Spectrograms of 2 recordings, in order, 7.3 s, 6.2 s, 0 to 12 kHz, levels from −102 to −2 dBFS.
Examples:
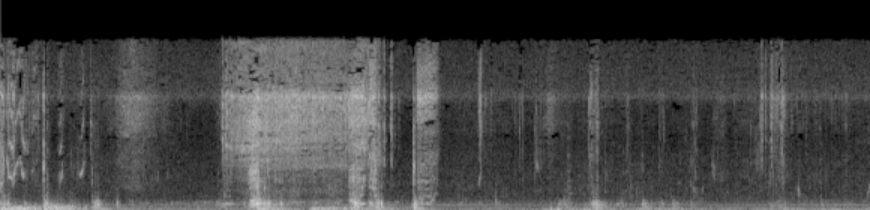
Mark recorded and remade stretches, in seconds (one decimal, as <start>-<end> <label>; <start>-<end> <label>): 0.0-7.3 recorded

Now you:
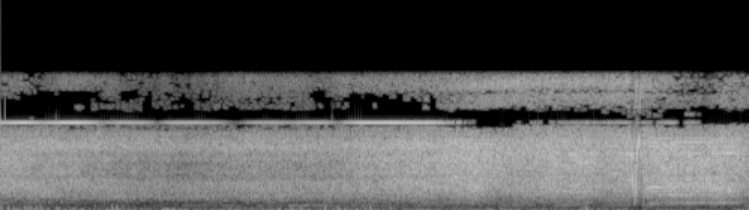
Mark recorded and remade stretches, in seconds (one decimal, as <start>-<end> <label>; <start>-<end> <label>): 0.0-6.2 recorded

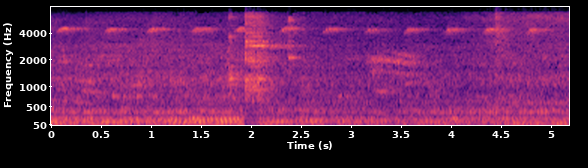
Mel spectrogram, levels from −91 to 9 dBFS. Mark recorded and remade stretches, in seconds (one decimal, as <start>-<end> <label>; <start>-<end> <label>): 0.0-5.2 recorded

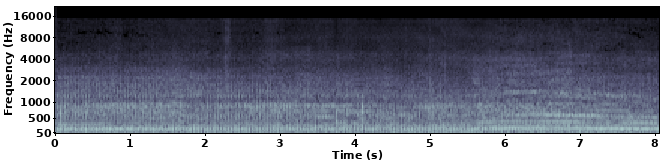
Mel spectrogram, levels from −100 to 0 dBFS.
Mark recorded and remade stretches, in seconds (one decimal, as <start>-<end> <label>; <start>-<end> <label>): 0.0-1.4 recorded; 1.4-2.0 remade; 2.0-3.0 recorded; 3.0-5.9 remade; 5.9-8.1 recorded

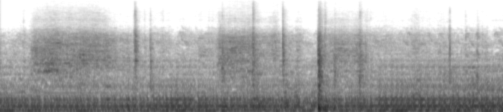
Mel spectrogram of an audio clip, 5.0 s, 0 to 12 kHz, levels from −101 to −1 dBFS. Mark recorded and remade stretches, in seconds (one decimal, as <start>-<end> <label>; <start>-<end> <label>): 0.0-5.0 recorded

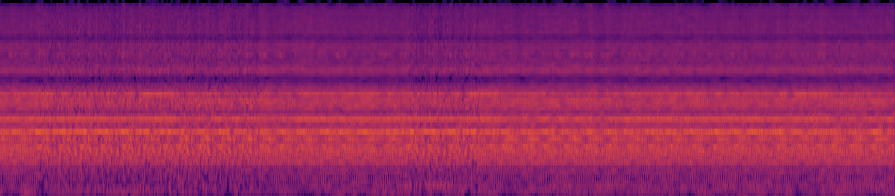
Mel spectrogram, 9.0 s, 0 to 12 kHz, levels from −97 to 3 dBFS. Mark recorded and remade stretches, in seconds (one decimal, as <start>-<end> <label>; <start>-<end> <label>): 0.0-0.4 remade; 0.4-2.6 recorded; 2.6-4.1 remade; 4.1-4.8 recorded; 4.8-9.0 remade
